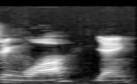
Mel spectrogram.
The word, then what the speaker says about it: Zhenghua Yang: So I guess the Americanized pronunciation of my name is Zhenghua Yang, and but it's just way too long.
